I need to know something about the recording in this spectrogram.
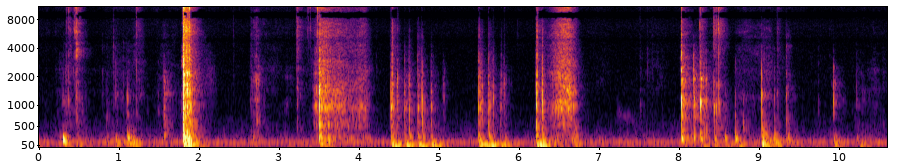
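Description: Clicks, taps and knocks of a plastic stamp-positioning tool, its magnets and a stamp being handled, with one sharp knock about two seconds in. Two brief scuffing passes as an ink pad is pressed and rubbed over the stamp.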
